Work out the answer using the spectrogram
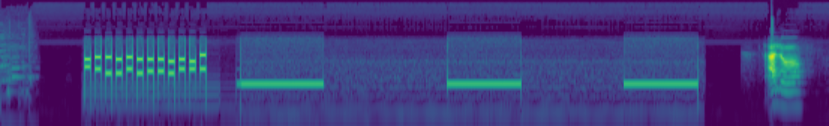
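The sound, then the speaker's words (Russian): A mobile number is dialed on a telephone: a quick run of beeping keypad tones, then three long, evenly spaced steady ringing tones, with a brief voice at the end. “Он звонит на мобильной матери, и так начинается их телефонный разговор.”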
